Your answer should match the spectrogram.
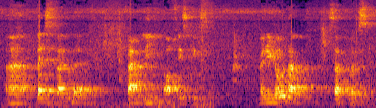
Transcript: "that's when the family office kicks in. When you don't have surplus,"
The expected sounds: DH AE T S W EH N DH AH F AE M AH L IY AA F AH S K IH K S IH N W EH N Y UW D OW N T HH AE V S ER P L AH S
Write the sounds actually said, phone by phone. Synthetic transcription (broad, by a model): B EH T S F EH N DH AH F AE M AH L IY AA F AH S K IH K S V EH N Y UW D OW N T HH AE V S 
